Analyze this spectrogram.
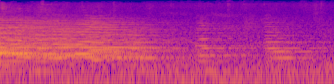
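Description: A piano plays the last notes of a piece in a large echoing hall.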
